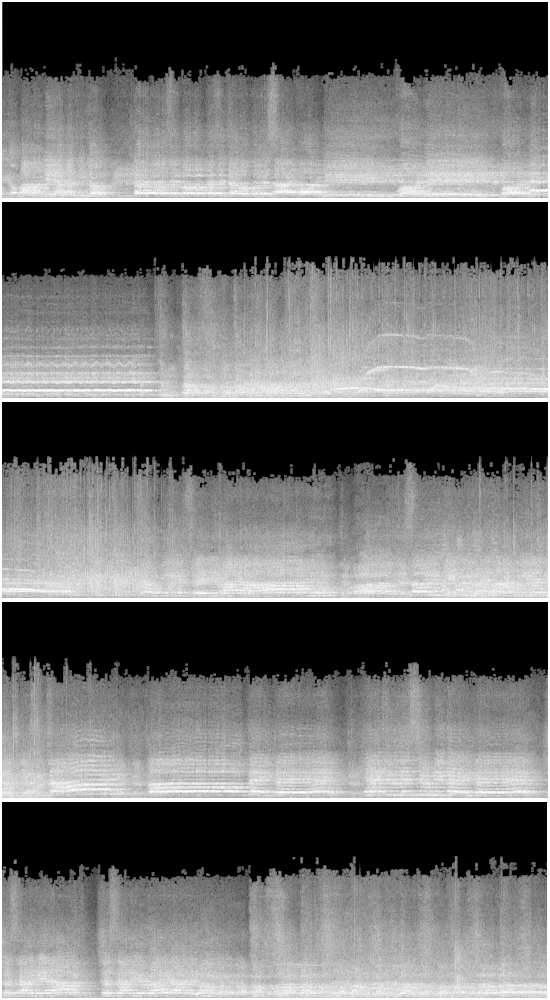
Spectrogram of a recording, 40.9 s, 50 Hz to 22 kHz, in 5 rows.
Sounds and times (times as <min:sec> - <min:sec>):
Choir: 0:00.0 - 0:40.9
Inside, large room or hall: 0:00.0 - 0:40.9.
